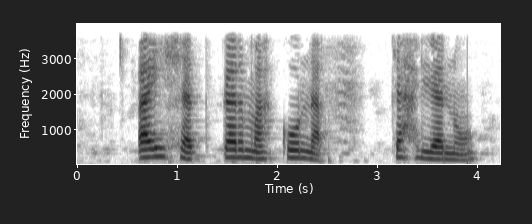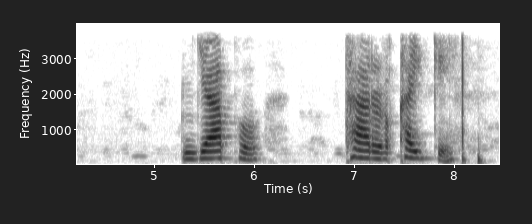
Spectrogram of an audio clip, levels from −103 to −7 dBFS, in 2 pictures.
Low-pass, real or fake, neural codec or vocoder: 3.6 kHz; real; none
